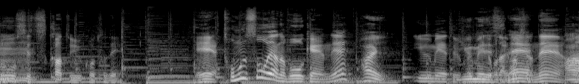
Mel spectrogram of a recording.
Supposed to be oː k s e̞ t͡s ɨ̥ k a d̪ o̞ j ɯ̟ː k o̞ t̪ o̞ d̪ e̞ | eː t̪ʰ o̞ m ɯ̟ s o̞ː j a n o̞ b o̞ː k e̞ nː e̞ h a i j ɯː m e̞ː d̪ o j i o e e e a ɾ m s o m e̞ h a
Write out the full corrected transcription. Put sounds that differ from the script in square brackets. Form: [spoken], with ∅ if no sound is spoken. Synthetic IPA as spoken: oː [∅] s e̞ t͡s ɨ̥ k a [t̪] o̞ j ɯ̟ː k o̞ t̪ o̞ d̪ e̞ | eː t̪ʰ o̞ m ɯ̟ s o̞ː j a n o̞ b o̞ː k [ẽ̞] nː e̞ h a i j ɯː m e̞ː [t̪] o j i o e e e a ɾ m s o [n] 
